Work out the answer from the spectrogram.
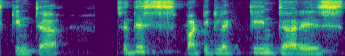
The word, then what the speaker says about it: Tkinter: at what is uh tk enter or kinta t silent if i keep put t as silent because we can pronounce it as kinta so this particular thinter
